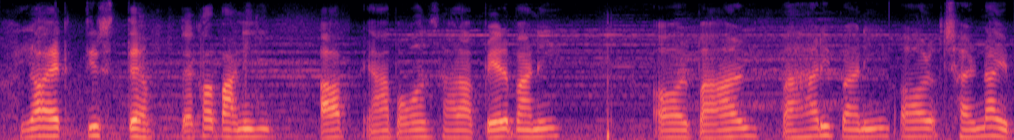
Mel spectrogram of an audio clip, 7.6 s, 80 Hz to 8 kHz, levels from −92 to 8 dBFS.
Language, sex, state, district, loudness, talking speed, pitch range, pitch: Angika, male, Bihar, Samastipur, -21 LUFS, 135 wpm, 150-170 Hz, 160 Hz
